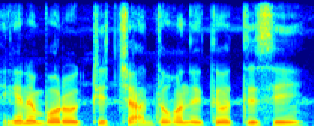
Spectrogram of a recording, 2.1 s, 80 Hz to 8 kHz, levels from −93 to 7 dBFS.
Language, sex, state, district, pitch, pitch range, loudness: Bengali, male, West Bengal, Alipurduar, 125 Hz, 120-135 Hz, -20 LUFS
